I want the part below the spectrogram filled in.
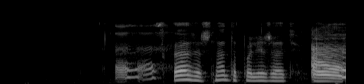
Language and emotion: Russian, neutral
